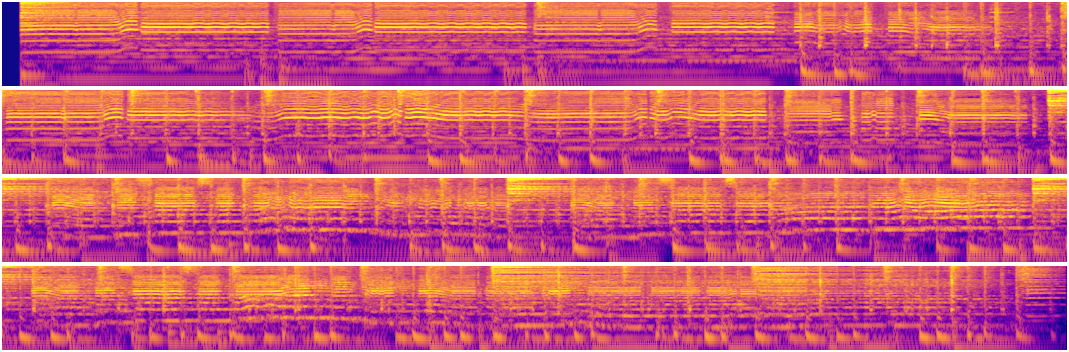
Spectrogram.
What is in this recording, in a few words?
tamil marriage song tamil wedding marriage bgm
